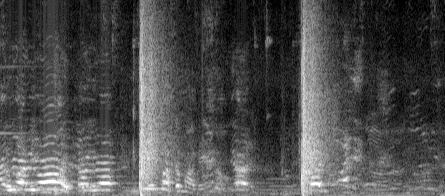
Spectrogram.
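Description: Two sharp whip cracks about a second and a half apart, with raised voices shouting between them.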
